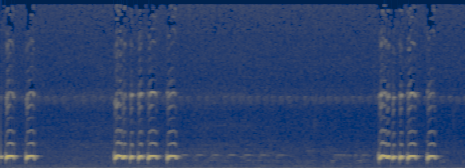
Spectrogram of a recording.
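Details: Zebra dove, local singing bird with long breath: spaced bursts of five quick bubbling coos separated by several seconds of near silence with faint low hum.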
